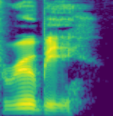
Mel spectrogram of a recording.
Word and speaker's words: RWBY: RWBY, pronounced Ruby, is an American anime.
